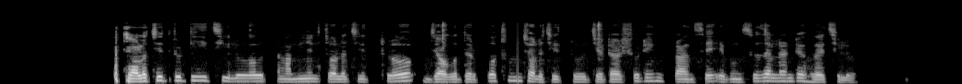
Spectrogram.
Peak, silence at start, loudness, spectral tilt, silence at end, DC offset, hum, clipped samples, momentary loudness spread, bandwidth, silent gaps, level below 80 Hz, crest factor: -2 dBFS; 1.15 s; -22 LUFS; -6 dB/octave; 1.05 s; under 0.1%; none; under 0.1%; 10 LU; 7.8 kHz; 2.67-2.76 s, 3.69-3.79 s, 4.17-4.22 s, 4.79-4.87 s, 6.66-6.74 s; -58 dBFS; 20 dB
